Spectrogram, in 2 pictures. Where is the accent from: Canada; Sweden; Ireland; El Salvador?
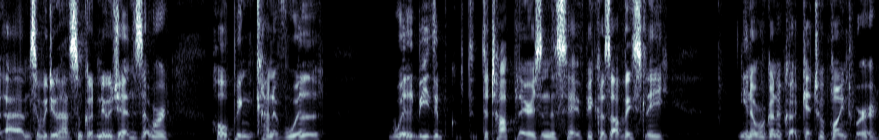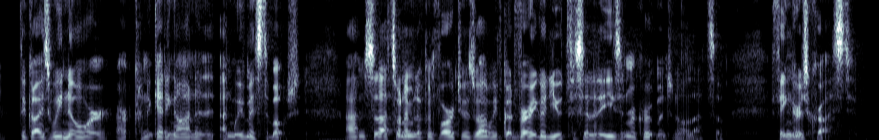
Ireland; I'm, I'm the Irish chief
